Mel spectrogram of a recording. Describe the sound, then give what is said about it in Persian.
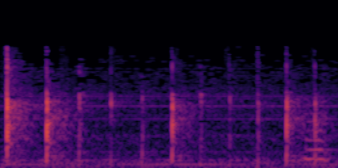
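Sparse, uneven hand claps from a few children applauding a classmate in a class. Roughly a dozen sharp, fairly faint claps fall at irregular intervals, with no steady roll of applause. “عالی، آفرین. تشویقش کنیم بچه ها.”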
